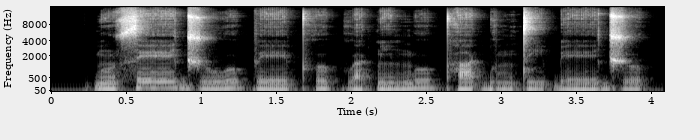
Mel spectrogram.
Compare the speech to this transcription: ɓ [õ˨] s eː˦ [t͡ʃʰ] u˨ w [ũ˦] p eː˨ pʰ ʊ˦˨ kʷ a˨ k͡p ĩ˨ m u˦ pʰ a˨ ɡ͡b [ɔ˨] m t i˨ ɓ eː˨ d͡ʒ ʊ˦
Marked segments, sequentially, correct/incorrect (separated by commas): incorrect, incorrect, incorrect, incorrect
